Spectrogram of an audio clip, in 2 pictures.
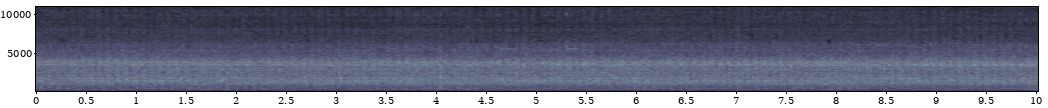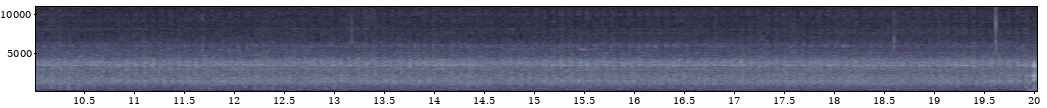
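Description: A 1948 Logan 200 metal lathe running steadily while cutting, with a continuous mechanical drone and a faint rhythmic low pulsing under it as the tool chatters against the workpiece, close and sustained with no talk.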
